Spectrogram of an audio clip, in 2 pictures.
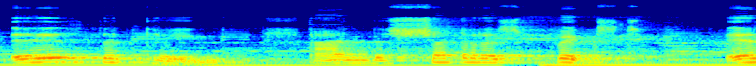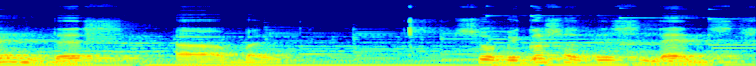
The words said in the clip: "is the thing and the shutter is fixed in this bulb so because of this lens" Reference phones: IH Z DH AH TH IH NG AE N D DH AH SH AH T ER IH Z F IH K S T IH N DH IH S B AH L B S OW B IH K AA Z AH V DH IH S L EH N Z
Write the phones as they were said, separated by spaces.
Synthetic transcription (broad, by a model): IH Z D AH T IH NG AE N D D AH SH AH T ER IH Z F IH K S T IH N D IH S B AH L S OW B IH K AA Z AH V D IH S L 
